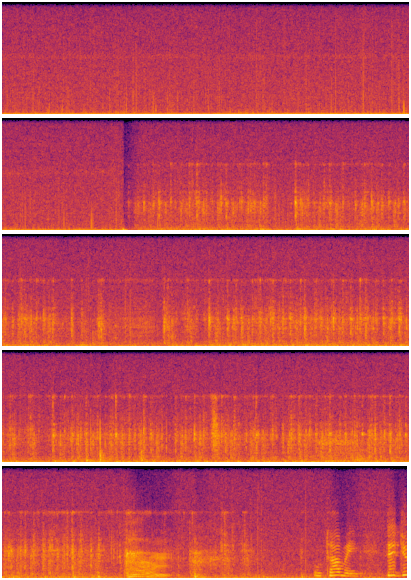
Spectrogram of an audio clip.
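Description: Steady hiss and hum of an early sound-film track for about five seconds, then typewriter keys clacking in quick, irregular strokes over the hiss. A brief voice sounds near the end.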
